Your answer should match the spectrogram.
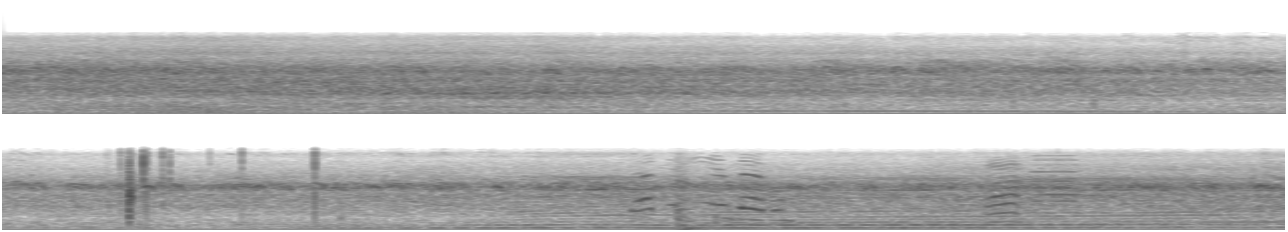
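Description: Din of a huge flock of birds, thousands of them, calling all at once in a steady dense chatter. A few sharp clicks come about nine seconds in, and a low steady hum joins in the last few seconds.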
